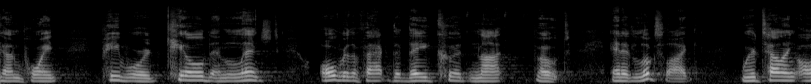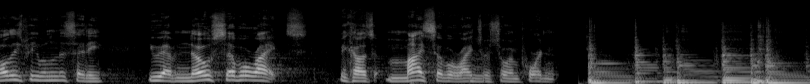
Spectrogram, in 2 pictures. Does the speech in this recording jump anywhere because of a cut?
yes; 1 cut; at 13.8 s

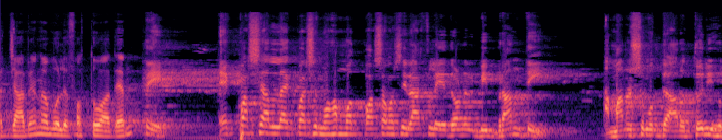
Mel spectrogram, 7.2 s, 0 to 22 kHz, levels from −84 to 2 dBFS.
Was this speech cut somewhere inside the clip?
yes; 1 cut; at 1.4 s

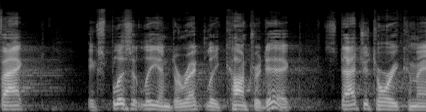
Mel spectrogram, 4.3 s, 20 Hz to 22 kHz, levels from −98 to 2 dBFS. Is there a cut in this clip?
no; 0 cuts

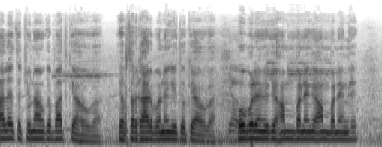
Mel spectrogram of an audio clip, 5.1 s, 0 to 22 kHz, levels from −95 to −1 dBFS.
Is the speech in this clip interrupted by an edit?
no; 0 cuts

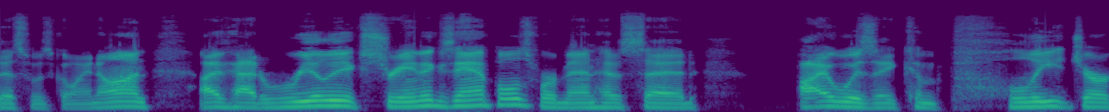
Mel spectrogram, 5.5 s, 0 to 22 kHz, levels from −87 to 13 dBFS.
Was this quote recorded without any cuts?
yes; 0 cuts

